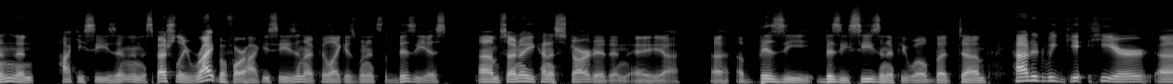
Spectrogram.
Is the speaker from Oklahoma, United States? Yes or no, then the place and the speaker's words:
yes; Tulsa, Oklahoma, United States; because, you know, I'm from Tulsa, Oklahoma originally, and we just had like one rink in town.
